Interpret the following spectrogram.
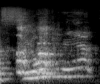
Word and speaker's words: coelacanth: A coelacanth? Sealkin? Coelacanth. It is spelled CEO LACANTH.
